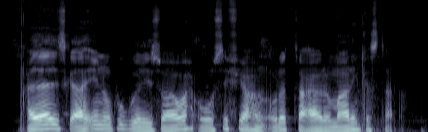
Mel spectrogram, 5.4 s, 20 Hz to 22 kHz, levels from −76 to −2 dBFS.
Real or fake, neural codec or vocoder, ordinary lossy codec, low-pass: real; none; none; none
